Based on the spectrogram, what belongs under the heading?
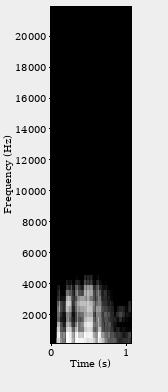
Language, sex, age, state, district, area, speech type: Odia, male, 18-30, Odisha, Subarnapur, urban, conversation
